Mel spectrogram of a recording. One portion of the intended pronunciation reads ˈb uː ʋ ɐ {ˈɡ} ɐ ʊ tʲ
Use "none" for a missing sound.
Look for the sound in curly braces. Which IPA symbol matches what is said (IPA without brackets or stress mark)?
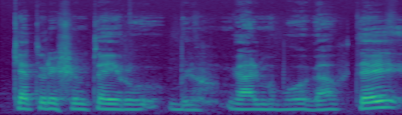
ɡ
